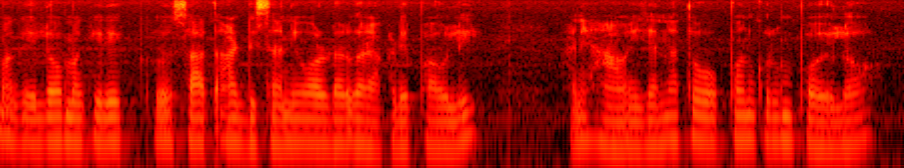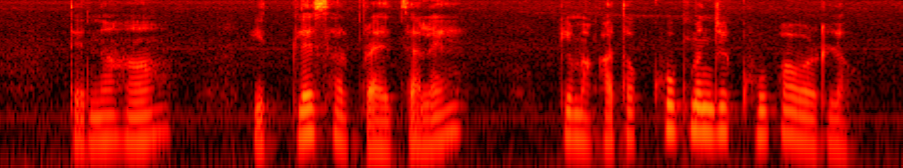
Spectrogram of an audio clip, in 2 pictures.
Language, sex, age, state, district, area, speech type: Goan Konkani, female, 45-60, Goa, Canacona, rural, spontaneous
